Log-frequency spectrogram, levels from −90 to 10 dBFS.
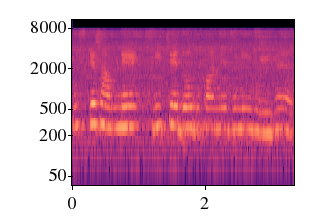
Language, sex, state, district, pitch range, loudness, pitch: Hindi, female, Haryana, Charkhi Dadri, 255-275 Hz, -17 LUFS, 265 Hz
